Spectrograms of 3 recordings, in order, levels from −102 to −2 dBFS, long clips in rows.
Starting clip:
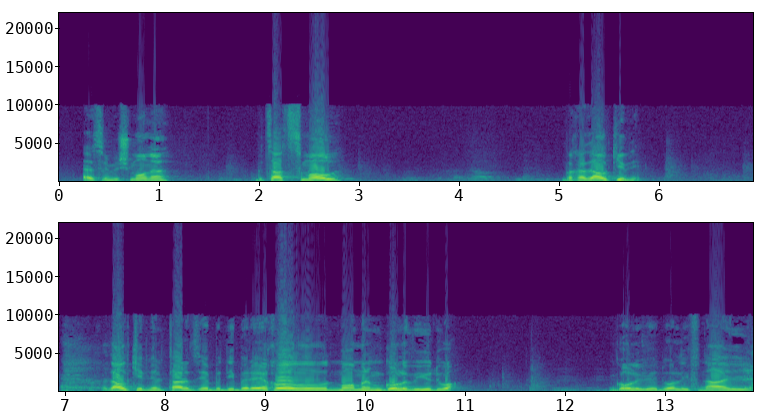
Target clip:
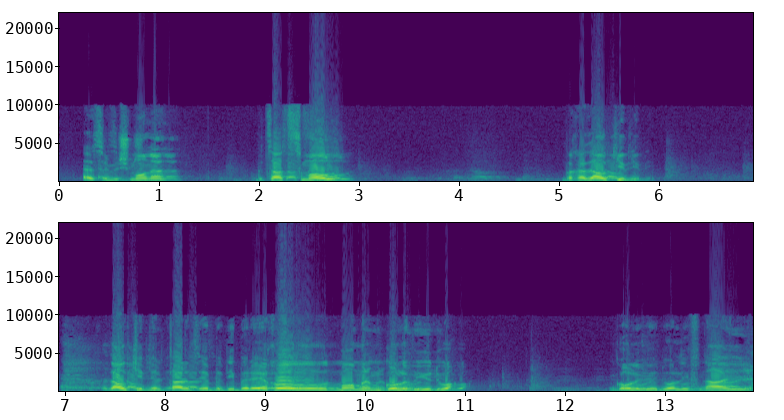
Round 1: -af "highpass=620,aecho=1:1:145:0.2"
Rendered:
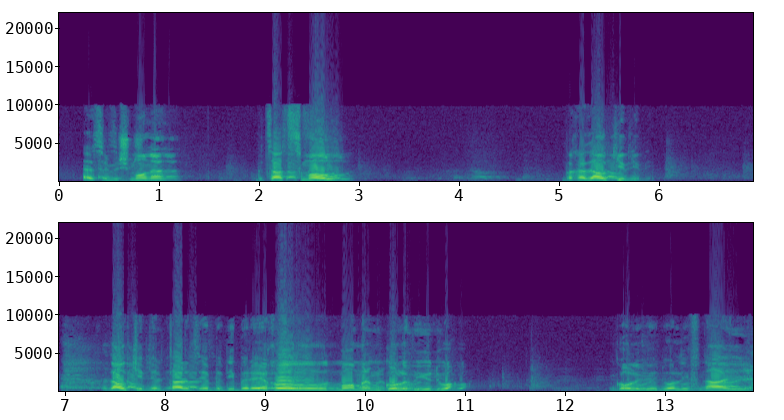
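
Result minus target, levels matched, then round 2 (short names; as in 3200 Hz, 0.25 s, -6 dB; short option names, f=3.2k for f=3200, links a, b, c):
250 Hz band -5.5 dB
-af "highpass=300,aecho=1:1:145:0.2"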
